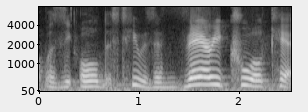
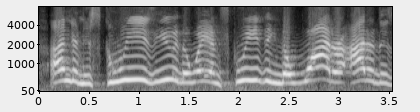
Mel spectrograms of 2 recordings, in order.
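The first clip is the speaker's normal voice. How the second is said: bold threat; 7 semitones higher than usual. A narrator's reading. Boy threatens troll.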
